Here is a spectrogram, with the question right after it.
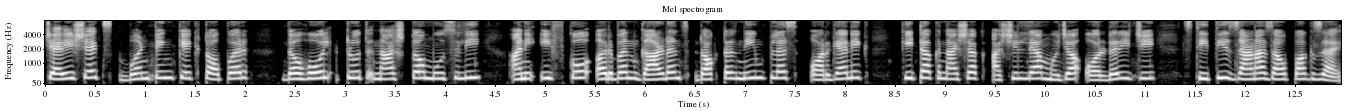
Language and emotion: Goan Konkani, neutral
